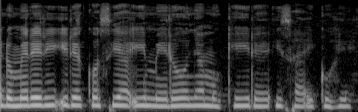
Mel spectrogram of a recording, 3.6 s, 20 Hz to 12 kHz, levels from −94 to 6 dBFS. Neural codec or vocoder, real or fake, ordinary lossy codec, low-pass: none; real; none; 10.8 kHz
